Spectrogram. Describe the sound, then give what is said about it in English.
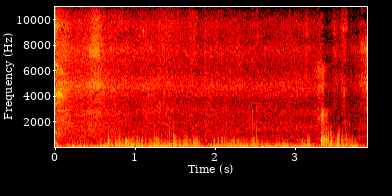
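Wind buffets the microphone outdoors during a rainy walk with a steady, loud, low rumbling roar that gusts unevenly and never lets up for the whole stretch. “it's getting windy again now.”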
